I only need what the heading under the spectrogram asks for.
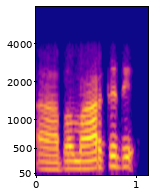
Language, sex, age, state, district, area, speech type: Malayalam, male, 30-45, Kerala, Kozhikode, urban, conversation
